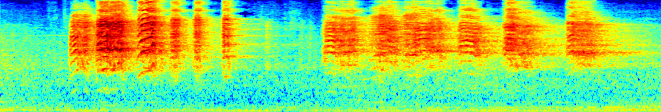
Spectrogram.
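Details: Red-masked parakeets that land outside a balcony in Ecuador, giving two bursts of shrill, harsh screeching squawks in rapid series, described as super noisy.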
